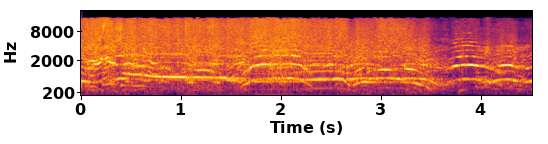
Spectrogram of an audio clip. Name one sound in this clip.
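A young man shouts excitedly close by.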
